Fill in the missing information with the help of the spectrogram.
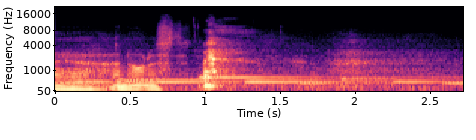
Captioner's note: laughing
